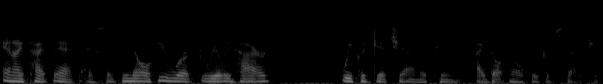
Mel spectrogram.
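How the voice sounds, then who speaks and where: A man talks at a fairly quick pace with medium pitch. His tone is dark and mellow, with vocal fry. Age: 60s. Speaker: retired coach and gym teacher. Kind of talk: casual interview chat.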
